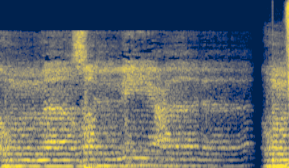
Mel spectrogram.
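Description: A man's voice chanting in long, held notes with a few slow changes of pitch, fading out just before the end.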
